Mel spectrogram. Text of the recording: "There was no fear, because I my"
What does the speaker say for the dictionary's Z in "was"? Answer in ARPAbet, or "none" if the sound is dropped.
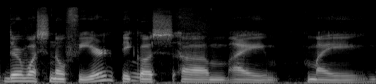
S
